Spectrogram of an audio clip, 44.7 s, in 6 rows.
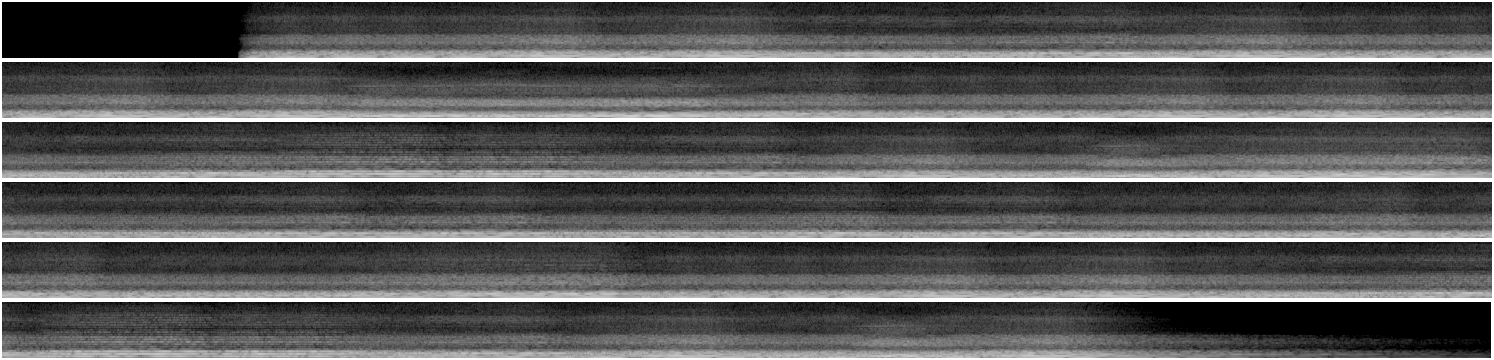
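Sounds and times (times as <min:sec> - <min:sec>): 
alto voice singing: 0:01.2 - 0:43.8.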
